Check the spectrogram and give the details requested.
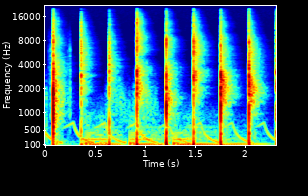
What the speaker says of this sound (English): Let's all give him a quick golf clap.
